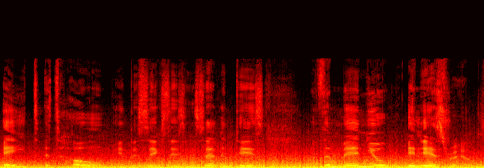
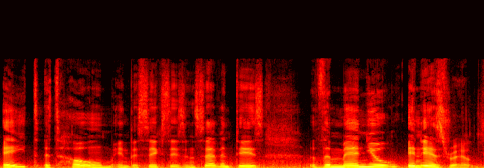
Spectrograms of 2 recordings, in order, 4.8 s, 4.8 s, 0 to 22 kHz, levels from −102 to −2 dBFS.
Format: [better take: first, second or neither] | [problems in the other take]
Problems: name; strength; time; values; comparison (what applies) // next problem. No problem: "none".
second | wind noise on the microphone; heavy; 2 dB below the speech; occasional gusts in the second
